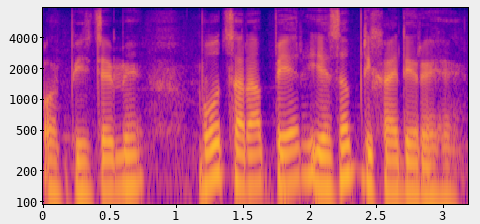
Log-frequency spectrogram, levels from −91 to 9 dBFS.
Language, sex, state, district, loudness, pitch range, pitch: Hindi, male, Arunachal Pradesh, Papum Pare, -15 LUFS, 125-155 Hz, 140 Hz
